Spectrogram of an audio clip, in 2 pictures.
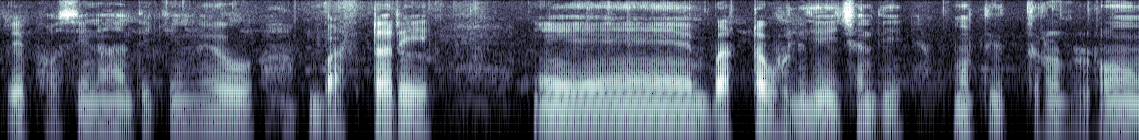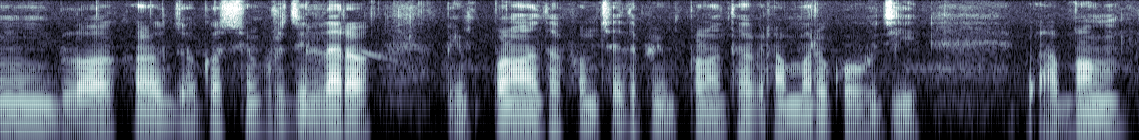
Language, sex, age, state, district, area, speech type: Odia, male, 18-30, Odisha, Jagatsinghpur, rural, spontaneous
